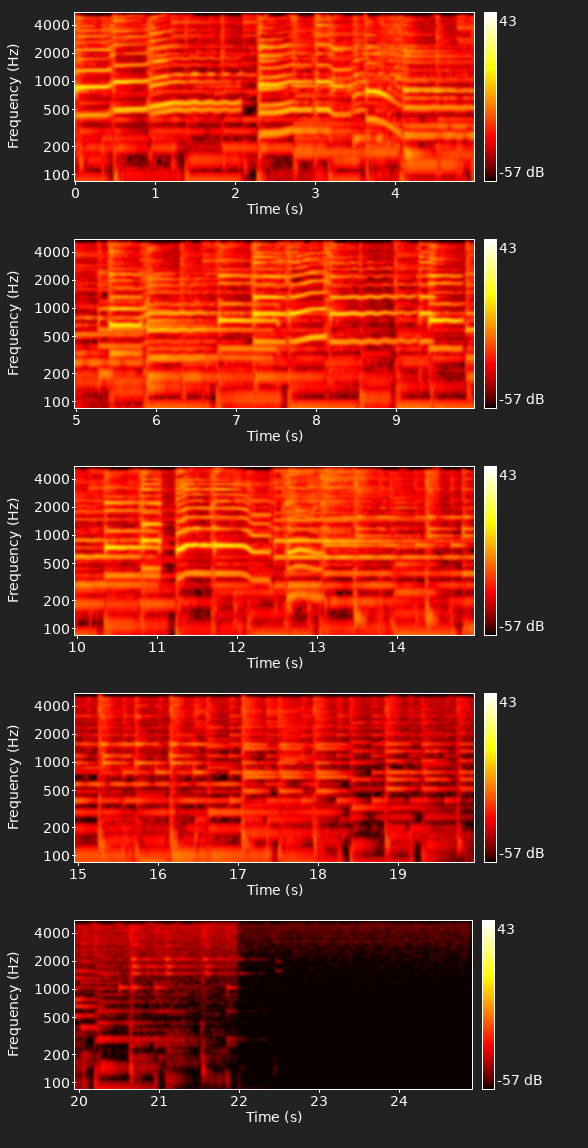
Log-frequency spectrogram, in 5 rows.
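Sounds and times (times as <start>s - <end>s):
slow dobro playing: 0.0s - 15.3s.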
